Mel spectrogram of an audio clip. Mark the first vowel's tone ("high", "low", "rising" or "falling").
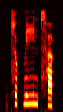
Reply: high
